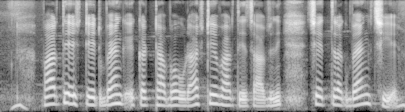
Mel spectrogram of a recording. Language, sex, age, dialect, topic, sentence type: Maithili, female, 25-30, Eastern / Thethi, banking, statement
